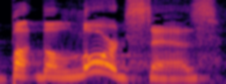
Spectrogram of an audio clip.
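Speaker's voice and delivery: "Lord" very slow and loud; preacher's emphatic "Lord"; stress on Lord. Shown as a demonstration. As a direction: hammer "Lord" slowly and loudly. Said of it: "this is an emphasis".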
